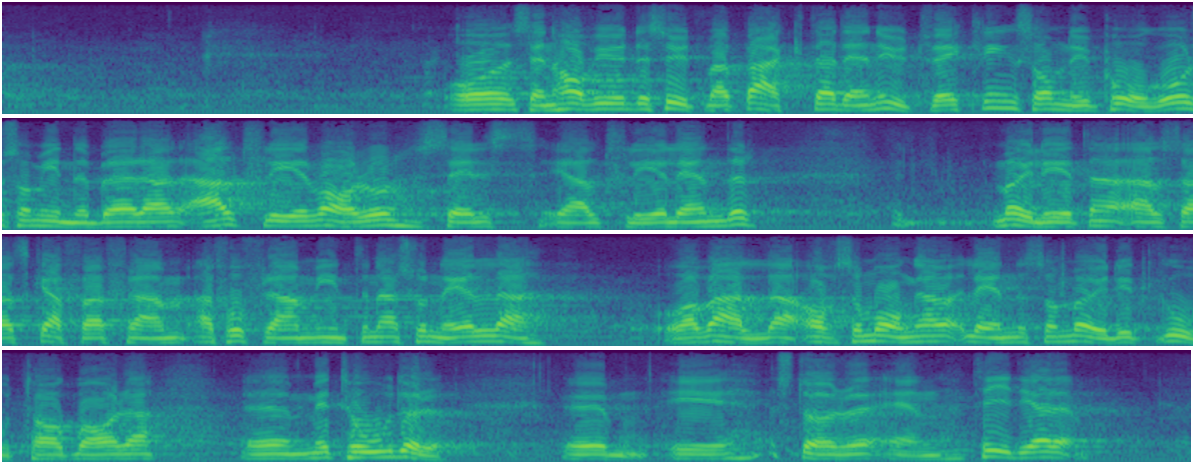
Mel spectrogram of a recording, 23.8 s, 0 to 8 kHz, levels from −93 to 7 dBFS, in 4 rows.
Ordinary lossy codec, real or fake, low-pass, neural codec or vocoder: none; real; 7.2 kHz; none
